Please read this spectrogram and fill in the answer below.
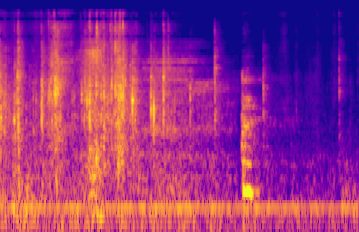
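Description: Brown paper gift bag rustling and crinkling as it is handled, dense at first and thinning out to a few scattered crackles after about three seconds. A brief voice sound a little past halfway.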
